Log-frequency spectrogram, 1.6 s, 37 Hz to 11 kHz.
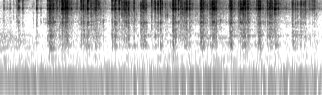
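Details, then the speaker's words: Porsche Cayman S 987 Gen1 salvage build: removed deployed, latched passenger airbag shaken by hand gives quick bright loose metallic rattles — ball bearings shot out on deployment that lock it in place. "you can hear that that's the ball bearing so they've been shot out of the thing and it locks it in place"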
